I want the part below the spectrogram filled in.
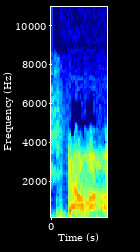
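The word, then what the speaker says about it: Douma: Yeah, I think one of the ones, and I'm not sure if I'm pronouncing the name right, is Joachim Duma, The Ten Commandments, published by PNR. – Oh, Joachim Dauma. – Dauma, okay, I figured I was going to butcher it.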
